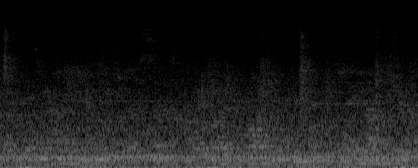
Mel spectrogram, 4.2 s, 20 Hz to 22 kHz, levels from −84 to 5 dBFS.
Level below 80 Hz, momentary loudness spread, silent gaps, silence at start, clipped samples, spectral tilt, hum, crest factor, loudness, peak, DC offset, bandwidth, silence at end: -56 dBFS; 2 LU; none; 0 s; under 0.1%; -6 dB/octave; none; 12 dB; -47 LUFS; -32 dBFS; under 0.1%; over 20 kHz; 0 s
